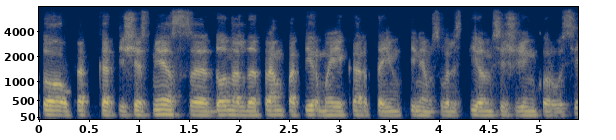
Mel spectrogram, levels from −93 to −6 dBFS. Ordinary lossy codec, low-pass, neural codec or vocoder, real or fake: Opus, 16 kbps; 7.2 kHz; none; real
